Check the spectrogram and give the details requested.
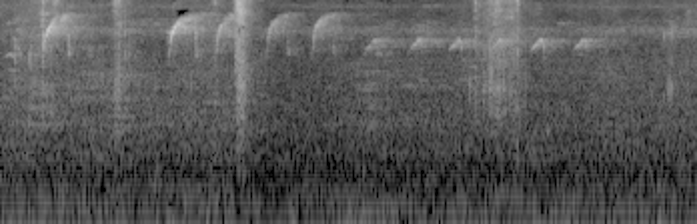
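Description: Small birds calling: a run of four arched high chirps, then a quicker string of about seven short chirps. Underneath is a steady low rumble of background noise, with a few sharp clicks.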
